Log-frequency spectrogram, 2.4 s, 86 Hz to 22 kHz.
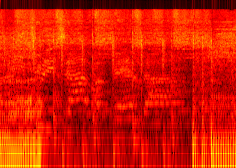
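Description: Electric bass, a Ken Smith Brooklyn BR695 recorded direct, holds a loud low note that slides up in pitch and stops about half a second in. A quieter stretch of rock drum kit hits follows from the song's backing track, and the bass comes back in at the very end.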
